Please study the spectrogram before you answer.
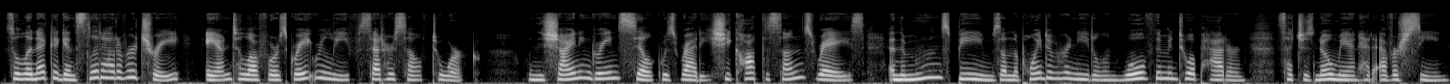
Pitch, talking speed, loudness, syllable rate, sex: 235 Hz, 215 wpm, -17 LUFS, 4.8 syllables/s, female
